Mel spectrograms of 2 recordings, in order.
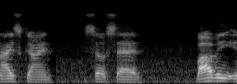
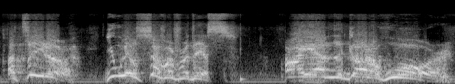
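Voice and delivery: shrieking, much higher, much louder god of war; Kratos voice; 13 dB louder, slower than usual. Retold or imitated. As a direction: roar it like a furious god, slowly at the end. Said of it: "That was me as Kratos".

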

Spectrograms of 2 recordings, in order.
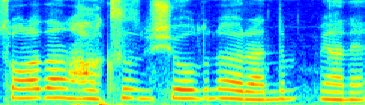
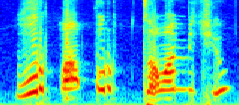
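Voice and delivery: much higher, loud panicked urging; frantic urging; 12 semitones higher, 7 dB louder than usual. Real, not acted. Gamer pressing his teammates as the timer runs out, frantic urging. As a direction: push the team on in a panic.

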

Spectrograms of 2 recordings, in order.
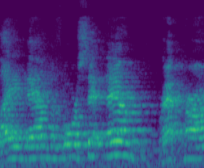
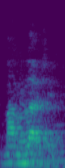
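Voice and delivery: mother's soothing; 5 semitones lower than usual. Retold or imitated.

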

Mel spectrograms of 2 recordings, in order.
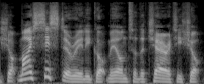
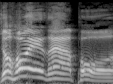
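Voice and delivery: loud hearty pirate hail; 6 semitones higher, 10 dB louder, slower than usual. Pretend. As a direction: call out like an old sea dog. Pirate greeting to viewer.

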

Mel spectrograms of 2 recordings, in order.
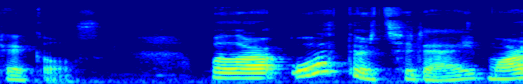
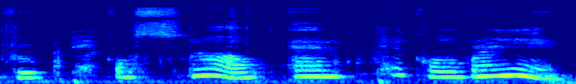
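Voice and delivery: storybook whisper; 5 semitones higher than usual. Acted. Teacher whispering a line of the picture book to children.

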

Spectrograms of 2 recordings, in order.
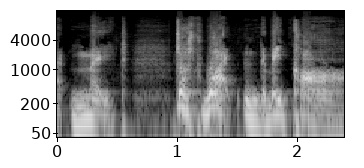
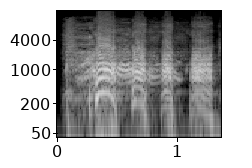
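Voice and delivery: villainous cackle; 11 semitones higher, faster than usual. Acted. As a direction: cackle hungrily over the prey. Villain gloats over fresh prey.

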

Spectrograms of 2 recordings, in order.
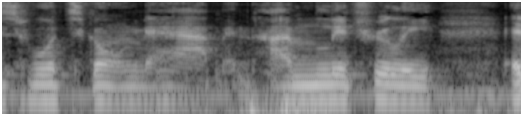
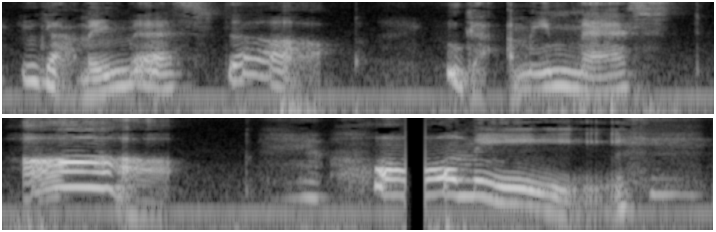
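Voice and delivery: slow, high, drawn-out grievance; exasperated complaint; 11 semitones higher, much slower than usual. Retold or imitated. Child to parent after being startled onto floor, drawn-out exasperation. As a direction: stretch each word out in high mock outrage.

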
